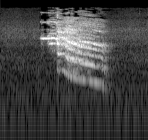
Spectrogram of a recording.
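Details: A female Moluccan cockatoo, described as singing on a Sunday morning, gives one loud, harsh screech lasting under a second, starting high and sliding downward with a raspy, grating tone; no other sounds.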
